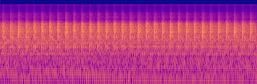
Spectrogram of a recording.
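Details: Engine at idle with a sharp, even ticking knock about three times a second holding its beat; suspected injector knock, cause unconfirmed.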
